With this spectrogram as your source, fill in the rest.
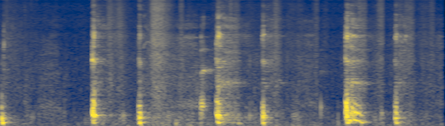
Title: Throat hurts now along with chest. Keep breathing & coughing, coughing & cough cough coughing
